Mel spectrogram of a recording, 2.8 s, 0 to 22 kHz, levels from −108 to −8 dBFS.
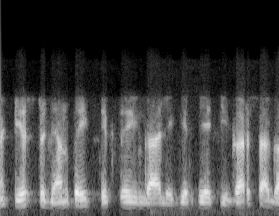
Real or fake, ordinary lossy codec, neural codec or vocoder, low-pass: real; Opus, 32 kbps; none; 7.2 kHz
